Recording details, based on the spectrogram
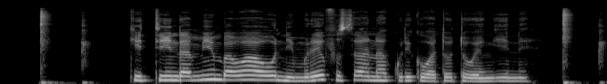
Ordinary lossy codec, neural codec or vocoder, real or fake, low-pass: none; none; real; 14.4 kHz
